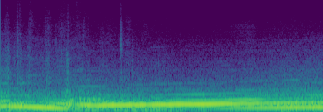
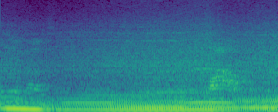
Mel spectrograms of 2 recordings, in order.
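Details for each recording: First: Girlfriend's car with straight-piped exhaust, muffler removed: loud, raw, raspy exhaust note rising and falling with each rev, no muffling, sounds terrible outside. Straight-piped exhaust. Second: Car with a straight-piped exhaust being reworked with a muffler: deep, steady exhaust rumble at idle with no rattle, drone or blowing; the exhaust now sounds good, a normal exhaust note.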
